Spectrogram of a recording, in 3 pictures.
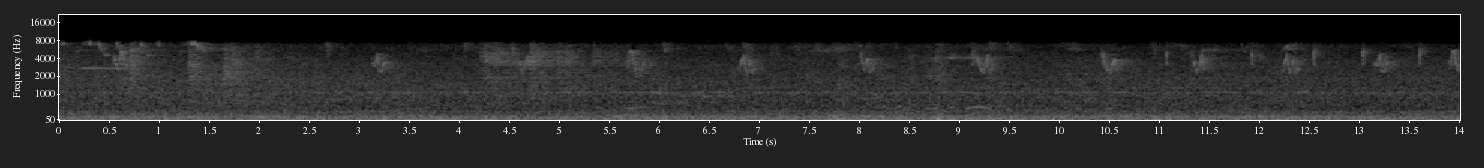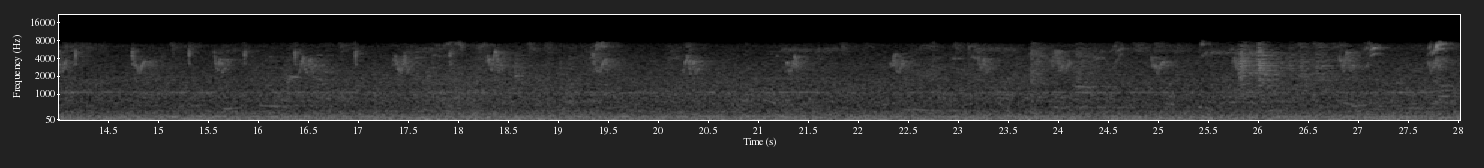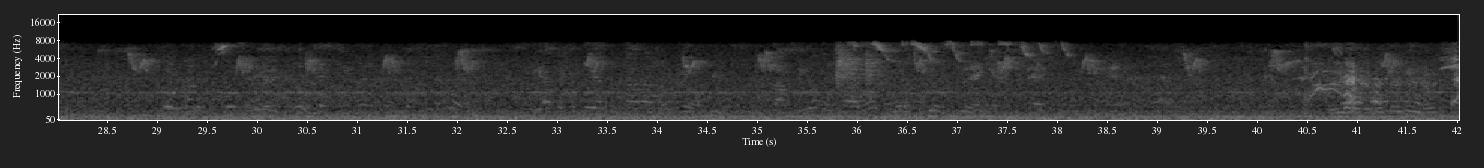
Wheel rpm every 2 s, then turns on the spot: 0, 0, 0, 0, 0, 0, 0, 0, 0, 0, 0, 0, 0, 0, 0, 0, 0, 0, 0, 0, 0.
none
